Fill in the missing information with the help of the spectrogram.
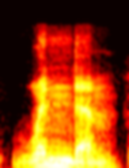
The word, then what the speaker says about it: Wymondham: Vicky summons her advisors, Sarah, Susanna and Katrina, and says they all come from Wyndham. – But as Pickle rather needlessly points out, it's spelt Wymondham.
